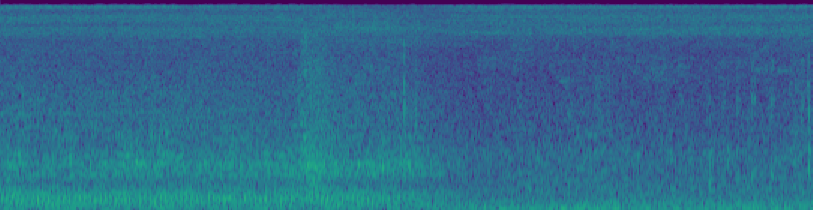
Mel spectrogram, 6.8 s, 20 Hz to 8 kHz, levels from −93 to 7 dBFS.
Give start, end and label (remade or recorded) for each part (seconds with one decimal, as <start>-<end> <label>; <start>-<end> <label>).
0.0-1.0 recorded; 1.0-1.7 remade; 1.7-6.8 recorded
